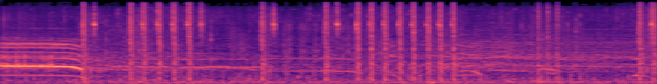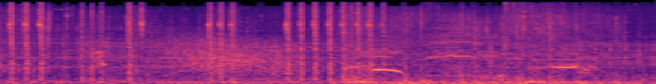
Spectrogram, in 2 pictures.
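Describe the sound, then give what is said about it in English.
Loud bursts of rapid gunfire from riders' guns as a mounted group opens fire for their tribe, the shots cracking in several tight clusters of quick reports with short gaps between volleys. “Everyone with good eyes and a steady hand, grab a gun. We ride now for the tribe! Fire!”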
